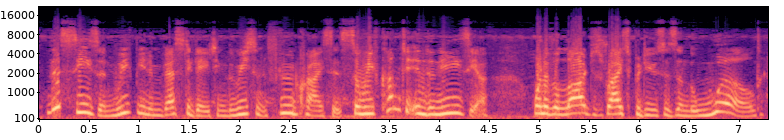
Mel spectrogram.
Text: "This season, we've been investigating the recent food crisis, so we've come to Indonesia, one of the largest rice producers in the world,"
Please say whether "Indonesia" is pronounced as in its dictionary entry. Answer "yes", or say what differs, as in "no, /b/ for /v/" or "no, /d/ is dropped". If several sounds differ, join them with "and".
no, /z/ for /ʒ/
